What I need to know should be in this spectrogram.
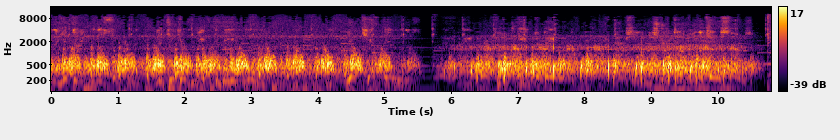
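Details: Rapid, regular galloping whooshes of a fetal heartbeat on a handheld fetal Doppler, about 145 beats a minute, during a pregnancy planned for unassisted birth: fetal heartbeat on Doppler.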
